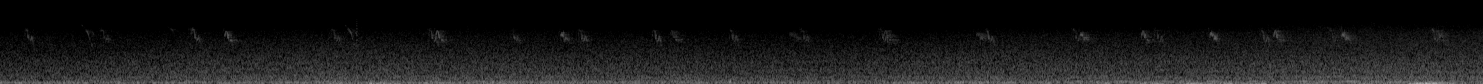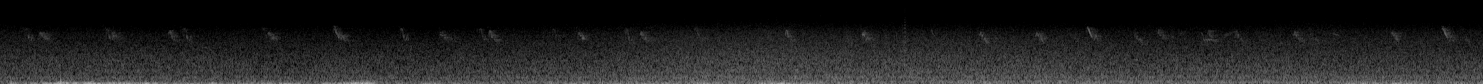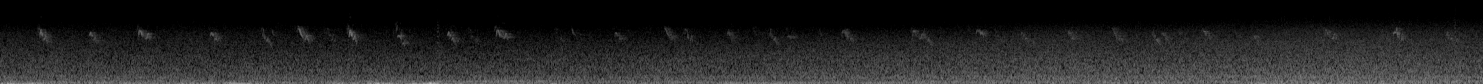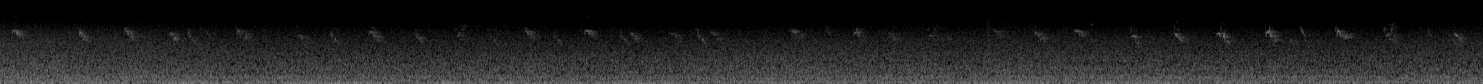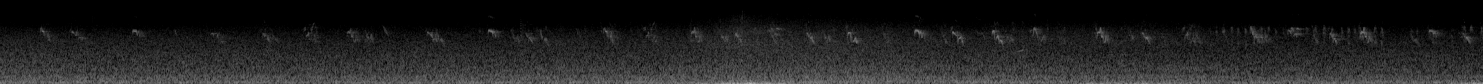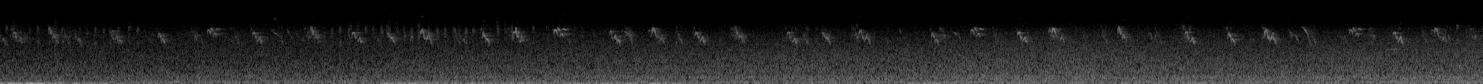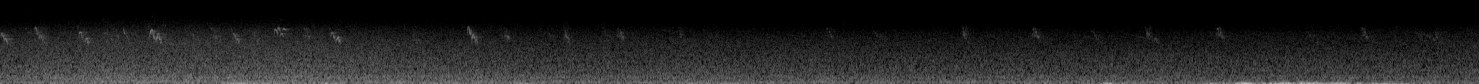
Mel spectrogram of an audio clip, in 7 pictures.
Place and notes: Tempelhofer Feld, Berlin, Deutschland - wind in poplar trees
place revisited, nice wind in the poplars
(SD702, S502ORTF)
